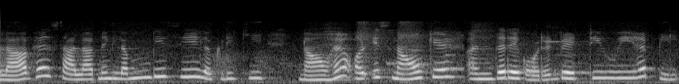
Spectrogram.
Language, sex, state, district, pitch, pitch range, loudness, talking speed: Hindi, female, Bihar, Jamui, 280 Hz, 250-325 Hz, -16 LUFS, 210 wpm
